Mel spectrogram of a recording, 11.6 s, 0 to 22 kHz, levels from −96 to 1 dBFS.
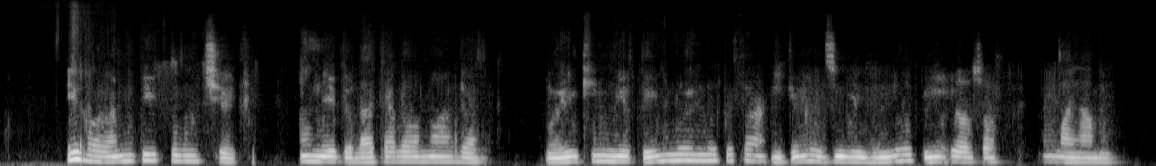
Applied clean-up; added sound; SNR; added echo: neural mask model DeepFilterNet 3.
